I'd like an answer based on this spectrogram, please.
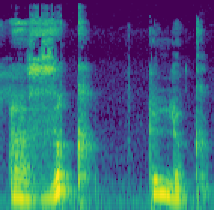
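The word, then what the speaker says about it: азық-түлік: Не К, а К. Не Х, а К. У, которая тонко звучит, и тонко звучит. Не И, а Азык түлік.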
